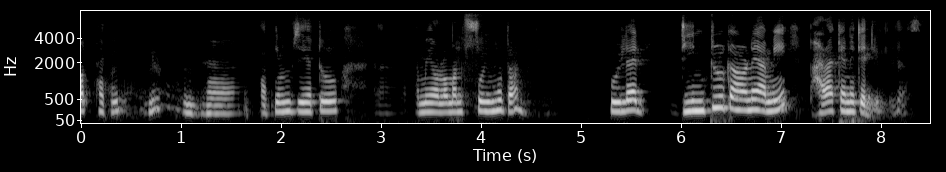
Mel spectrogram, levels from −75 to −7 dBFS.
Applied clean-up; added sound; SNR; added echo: neural mask model DeepFilterNet 3.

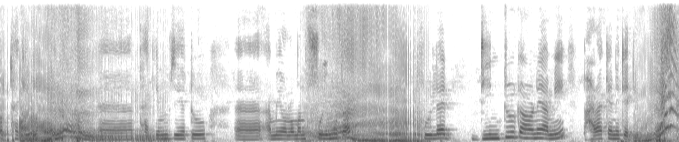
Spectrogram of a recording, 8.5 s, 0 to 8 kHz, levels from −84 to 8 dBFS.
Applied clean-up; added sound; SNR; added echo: none; Zipper (clothing); 0 dB; none.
